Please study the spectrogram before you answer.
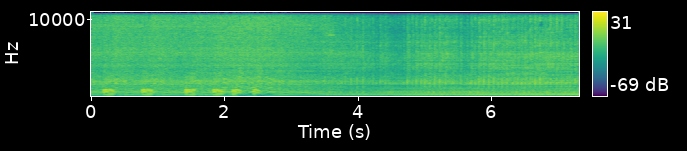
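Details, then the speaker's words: Stihl chainsaw, hard to restart after running and bogging on acceleration: revs stumble in uneven blips that sag, then hold rough and high after a carburetor adjustment attempt; it is fuel-starved and sucking air, with a gummed-up carburetor suspected. "Because it's not getting enough fuel, it's sucking a lot of air, which makes me think that the carburetor's probably gummed up."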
